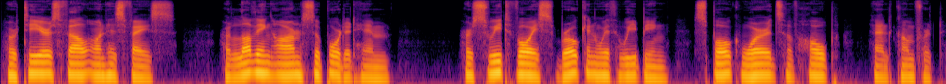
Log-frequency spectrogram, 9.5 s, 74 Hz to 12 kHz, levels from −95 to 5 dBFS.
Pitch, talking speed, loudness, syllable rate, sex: 120 Hz, 145 wpm, -16 LUFS, 4.1 syllables/s, male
